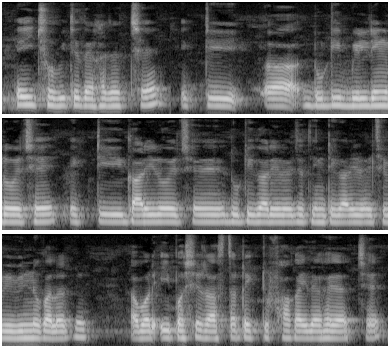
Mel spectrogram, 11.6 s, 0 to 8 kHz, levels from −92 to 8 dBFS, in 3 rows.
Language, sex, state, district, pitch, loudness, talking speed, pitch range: Bengali, male, West Bengal, North 24 Parganas, 150 Hz, -16 LUFS, 155 wpm, 145-150 Hz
